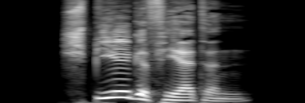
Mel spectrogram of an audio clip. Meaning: 1. genitive dative accusative singular of Spielgefährte 2. nominative genitive dative accusative plural of Spielgefährte
- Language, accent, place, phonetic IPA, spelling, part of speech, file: German, Germany, Berlin, [ˈʃpiːlɡəˌfɛːɐ̯tn̩], Spielgefährten, noun, De-Spielgefährten.ogg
